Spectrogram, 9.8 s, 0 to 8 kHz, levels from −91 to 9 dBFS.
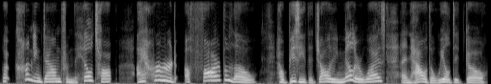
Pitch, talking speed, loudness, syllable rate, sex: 275 Hz, 140 wpm, -16 LUFS, 3.5 syllables/s, female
